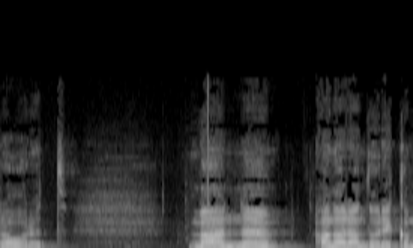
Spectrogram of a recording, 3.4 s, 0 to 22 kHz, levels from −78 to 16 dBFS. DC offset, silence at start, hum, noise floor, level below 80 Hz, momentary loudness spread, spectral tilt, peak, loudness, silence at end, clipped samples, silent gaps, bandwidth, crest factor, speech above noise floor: under 0.1%; 0 s; none; -42 dBFS; -58 dBFS; 22 LU; -4.5 dB/octave; 0 dBFS; -16 LUFS; 0 s; under 0.1%; none; 15.5 kHz; 18 dB; 26 dB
